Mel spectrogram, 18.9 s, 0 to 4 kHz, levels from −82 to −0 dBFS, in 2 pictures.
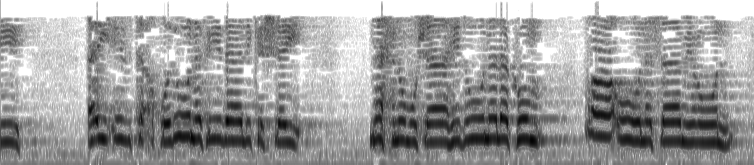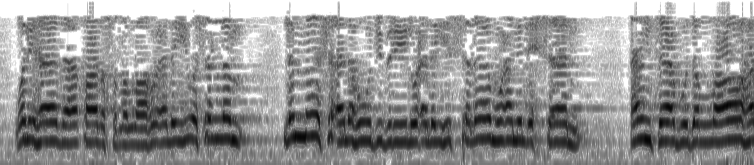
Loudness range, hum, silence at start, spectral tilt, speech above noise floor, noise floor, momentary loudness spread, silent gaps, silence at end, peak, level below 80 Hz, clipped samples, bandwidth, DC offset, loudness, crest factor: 2 LU; none; 0 s; -10.5 dB/octave; 32 dB; -42 dBFS; 7 LU; none; 0 s; 0 dBFS; -48 dBFS; 0.1%; 3.7 kHz; 0.5%; -11 LUFS; 10 dB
